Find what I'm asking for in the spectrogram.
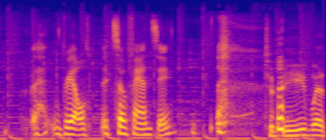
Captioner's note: laughs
